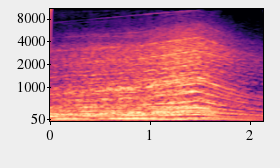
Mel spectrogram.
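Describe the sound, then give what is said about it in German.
An electric car accelerates on a German road with a steady, rising whir from its motor, loud, the tone climbing smoothly before easing off slightly at the end. “So soll er klingen, der Sound eines klimaneutralen Deutschlands. Der Sound der Zukunft auf deutschen Straßen.”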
